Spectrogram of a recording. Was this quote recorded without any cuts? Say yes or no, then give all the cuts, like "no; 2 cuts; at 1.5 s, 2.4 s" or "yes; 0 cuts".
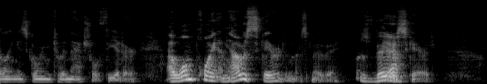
yes; 0 cuts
